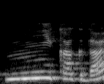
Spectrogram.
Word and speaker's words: никогда: And никогда, it means never. Никогда, stress is on A, да?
